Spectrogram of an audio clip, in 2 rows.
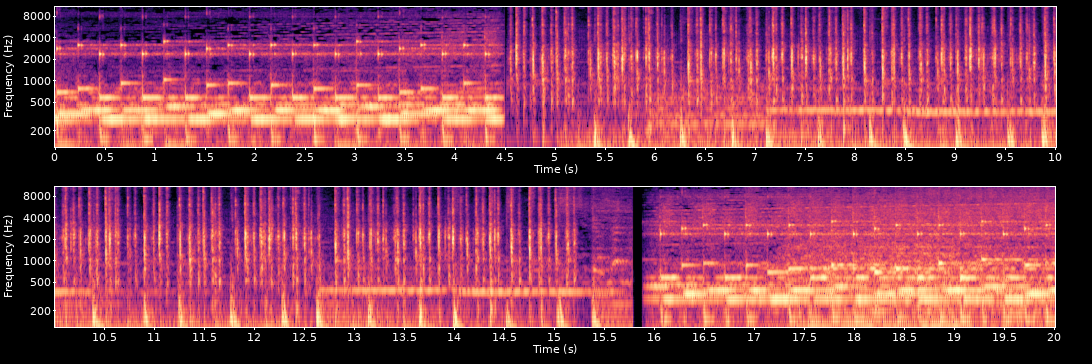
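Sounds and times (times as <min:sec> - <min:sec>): background music: 0:00.0 - 0:20.0
rapid keyboard typing: 0:04.5 - 0:15.3.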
